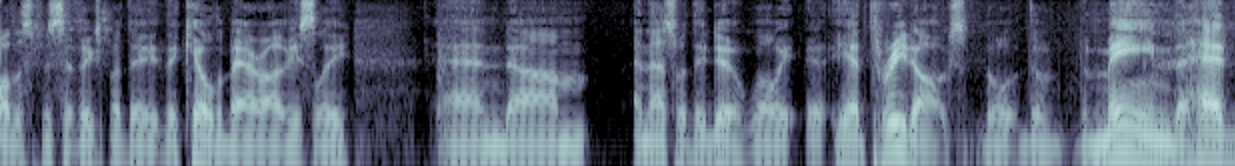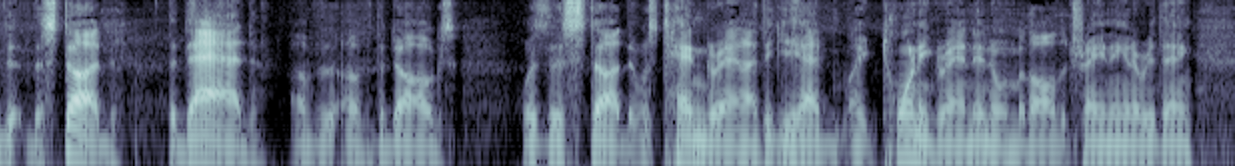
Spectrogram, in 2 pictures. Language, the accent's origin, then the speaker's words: English; Maine, United States; I grew up in Maine and I grew up hunting and fishing and all that sort of thing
